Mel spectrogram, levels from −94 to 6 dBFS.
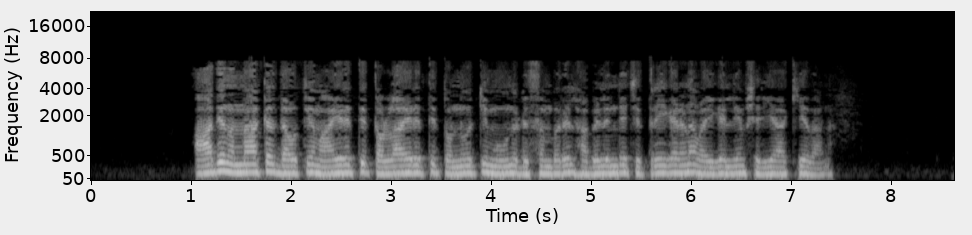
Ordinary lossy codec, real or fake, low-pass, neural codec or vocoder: AAC, 24 kbps; real; 14.4 kHz; none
